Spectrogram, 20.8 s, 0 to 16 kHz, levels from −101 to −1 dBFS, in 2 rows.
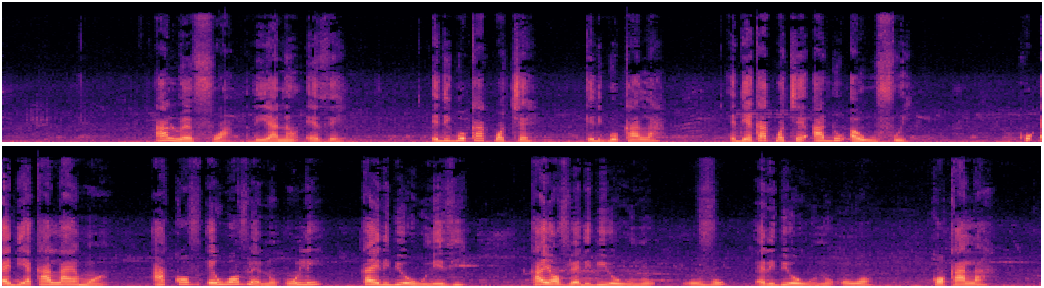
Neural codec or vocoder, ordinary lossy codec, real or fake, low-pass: none; AAC, 48 kbps; real; 14.4 kHz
